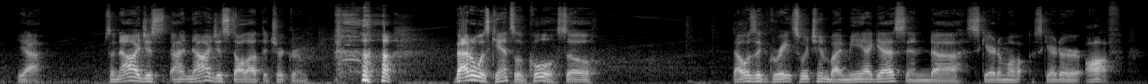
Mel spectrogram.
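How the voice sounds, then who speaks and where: With music in the background, a man speaks at medium pitch and a moderate pace, with lively intonation and long, frequent pauses. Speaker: gaming youtuber. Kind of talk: live gameplay commentary. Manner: hesitant, many fillers and restarts.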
